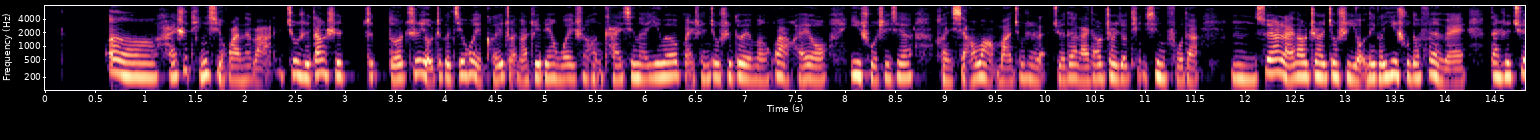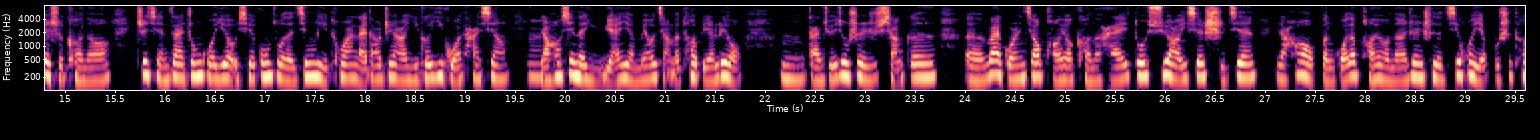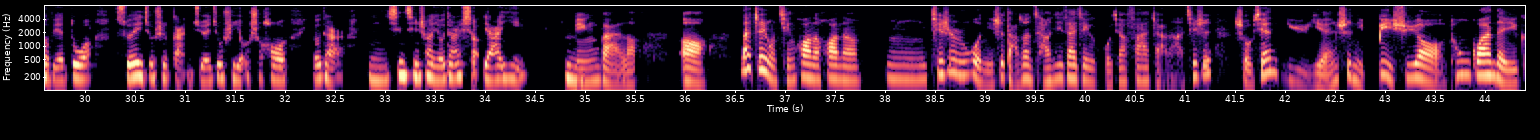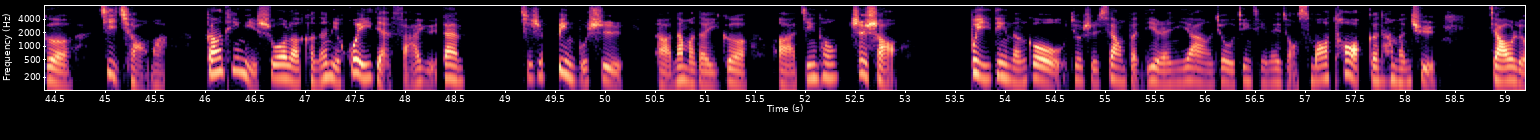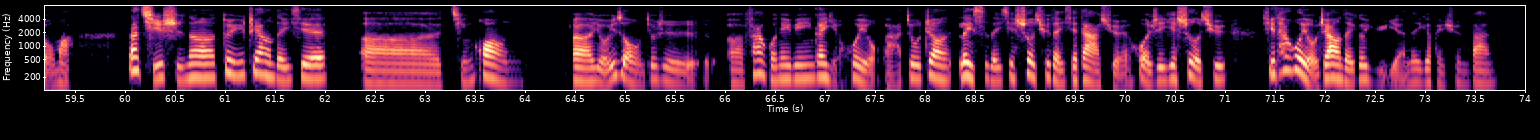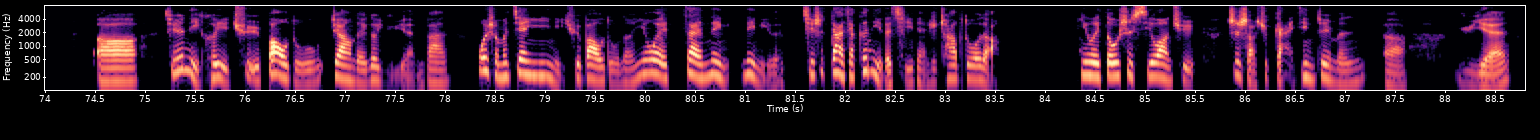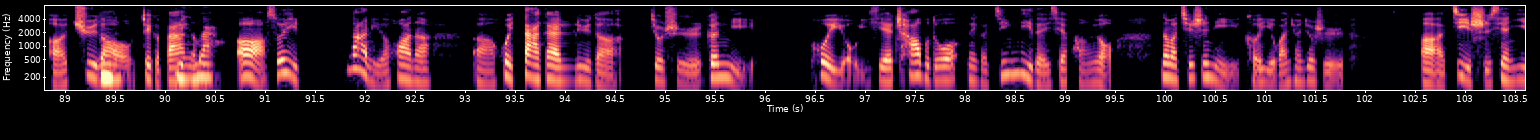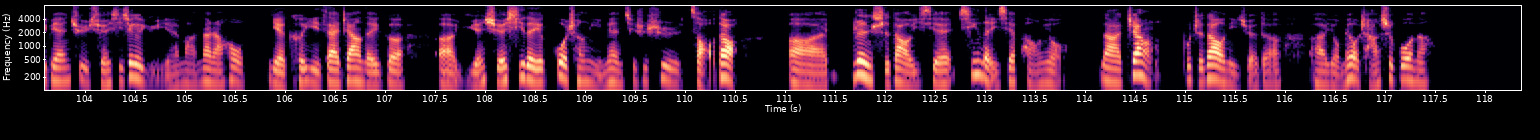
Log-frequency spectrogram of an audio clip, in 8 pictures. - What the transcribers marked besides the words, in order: other background noise; "向往" said as "想往"; tapping; in English: "small talk"; "法国" said as "发国"; "找" said as "早"
- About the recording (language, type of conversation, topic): Chinese, advice, 搬到新城市后感到孤单，应该怎么结交朋友？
